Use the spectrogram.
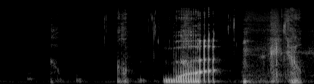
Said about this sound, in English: Okay, I'm going to try because I was told that you're supposed to like put a bubble in your throat. Yeah, that's how you do it. And then push it out, right? Okay. I can hear you pre-burping. You're not doing it right.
